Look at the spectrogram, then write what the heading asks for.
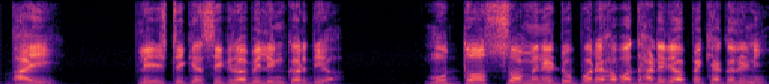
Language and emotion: Odia, angry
